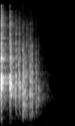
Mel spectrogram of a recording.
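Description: A quick burst of obsidian dice rolling and clacking together, several rapid bright clicks tumbling for about half a second, then stopping into silence. Moderately loud, with no talking.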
